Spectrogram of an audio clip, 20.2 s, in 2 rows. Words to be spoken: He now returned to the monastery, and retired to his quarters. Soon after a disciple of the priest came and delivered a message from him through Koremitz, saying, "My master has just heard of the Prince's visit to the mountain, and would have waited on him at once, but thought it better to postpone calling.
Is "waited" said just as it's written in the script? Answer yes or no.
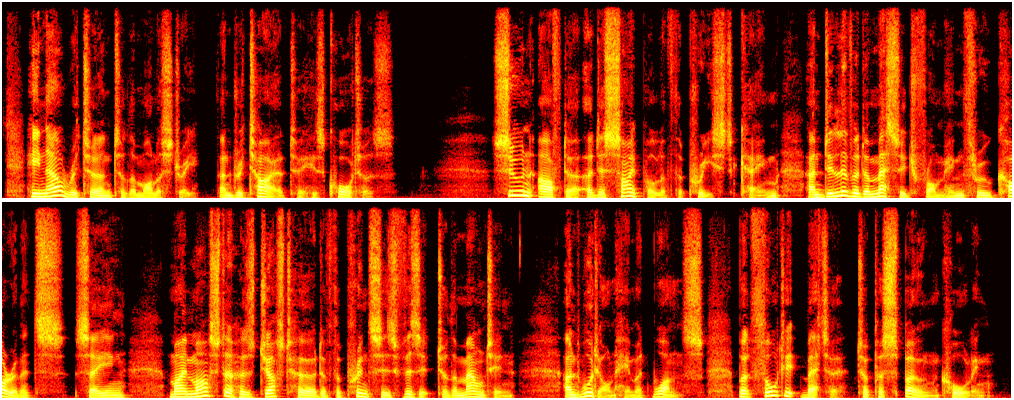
no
